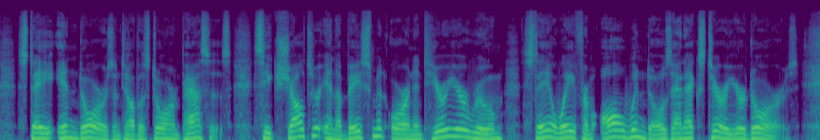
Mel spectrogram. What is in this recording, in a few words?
psa hurricane staying home male voice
